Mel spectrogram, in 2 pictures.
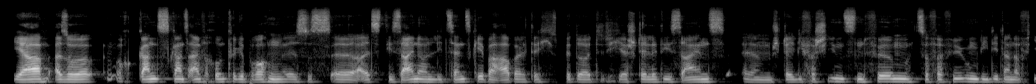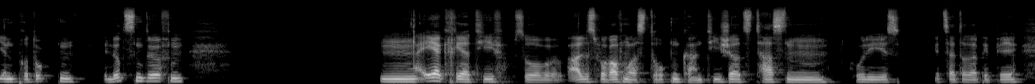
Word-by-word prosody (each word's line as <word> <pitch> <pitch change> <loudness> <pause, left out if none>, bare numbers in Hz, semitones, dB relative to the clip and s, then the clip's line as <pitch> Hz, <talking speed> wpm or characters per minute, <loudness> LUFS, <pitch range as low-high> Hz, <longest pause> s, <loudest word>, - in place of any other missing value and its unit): Ja, 120 +2 +9
also 115 +1 +4 0.2
auch - - -13
ganz, 130 +2 +5
ganz 125 -1 +1
einfach 125 0 -2
runter 125 0 -3
gebrochen 120 0 -1
ist 120 0 -1
es, 120 0 +3
äh, - - -6
als 110 -1 +1
Designer 120 +1 +2
und 115 - -2
Lizenzgeber 115 +3 -2
arbeite 120 -1 -2
ich. 115 +1 -10
Das 115 - -15
bedeutet, 115 0 -6
ich - - -12
erstelle 120 0 -3
Designs, 120 0 -1
ähm, 110 -3 -8
stelle 115 +1 -4
die 115 - -8
verschiedensten 130 -1 -1
Firmen 130 0 +1
zur 125 -1 -2
Verfügung, 125 +3 -2
die 120 -1 -4
die 125 +1 -5
dann 115 -2 -4
auf - - -12
ihren 130 -1 0
Produkten 135 +1 -6 0.2
benutzen 155 +4 +2
dürfen. 145 -1 -1 1.9
Hm, 125 0 +3
eher 165 - +8
kreativ, 120 -2 -1
so 105 -5 -5
alles, 120 +1 +1
worauf 120 -2 +3
man - - 0
was 105 0 +3
drucken 115 +2 -5
kann, 105 0 -7
T-Shirts, 120 +1 -1
Tassen, 110 -1 +1 0.2
Hoodies, 115 0 -3 0.3
et 125 - -16
cetera 110 -2 -4
pp. 115 +3 -6
120 Hz, 155 wpm, -25 LUFS, 115-125 Hz, 1.9 s, Ja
